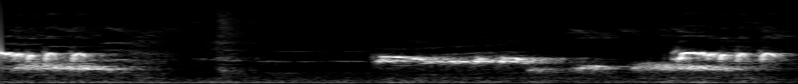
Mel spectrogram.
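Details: Local zebra dove singing: a trilled double-pitched coo, a pause with a click, then a long rolling phrase that ends in a bright higher trill.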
